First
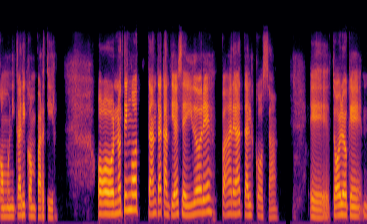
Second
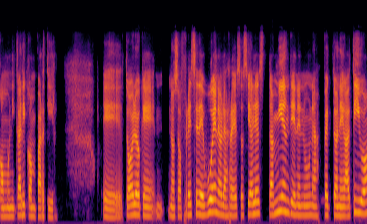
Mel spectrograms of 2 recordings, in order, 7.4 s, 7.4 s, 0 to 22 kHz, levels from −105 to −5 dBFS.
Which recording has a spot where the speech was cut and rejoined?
second; 1 cut; at 1.9 s

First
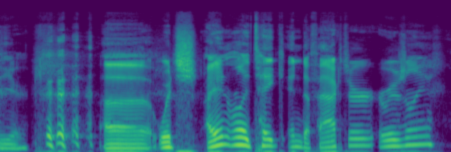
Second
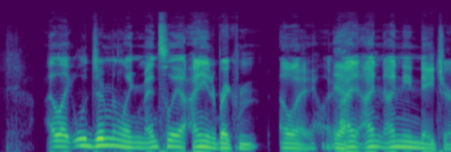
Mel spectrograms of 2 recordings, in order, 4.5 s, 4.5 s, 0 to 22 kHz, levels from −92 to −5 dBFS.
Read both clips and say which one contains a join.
second; 1 cut; at 1.8 s

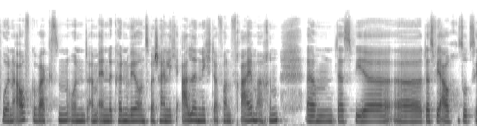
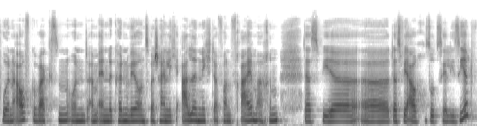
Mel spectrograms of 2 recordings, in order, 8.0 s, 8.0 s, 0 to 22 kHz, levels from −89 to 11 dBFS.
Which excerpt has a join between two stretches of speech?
second; 1 cut; at 5.0 s

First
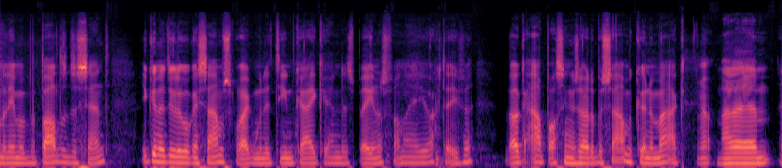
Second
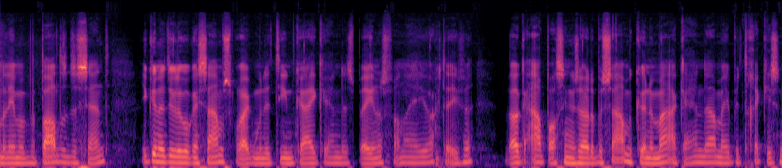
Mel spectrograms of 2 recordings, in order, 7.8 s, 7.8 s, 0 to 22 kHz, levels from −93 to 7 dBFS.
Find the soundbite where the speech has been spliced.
first; 1 cut; at 6.8 s

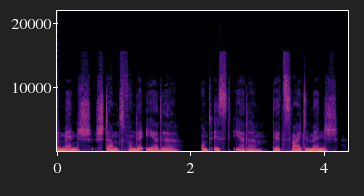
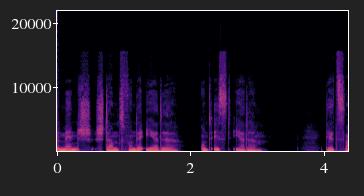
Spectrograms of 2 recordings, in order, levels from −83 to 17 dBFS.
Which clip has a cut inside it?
first; 1 cut; at 3.2 s

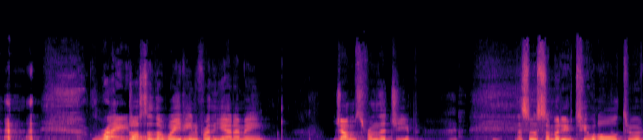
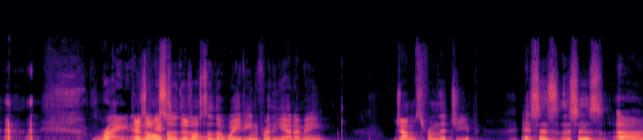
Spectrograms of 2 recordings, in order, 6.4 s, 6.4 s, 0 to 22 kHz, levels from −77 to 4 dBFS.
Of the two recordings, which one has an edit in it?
first; 2 cuts; at 1.3 s, 4.6 s

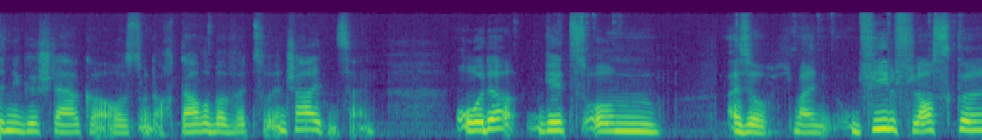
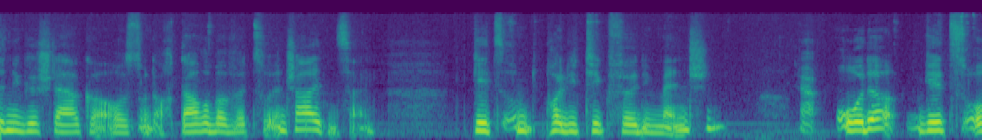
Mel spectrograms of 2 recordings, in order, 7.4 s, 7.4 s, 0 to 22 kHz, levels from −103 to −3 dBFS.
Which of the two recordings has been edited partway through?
first; 2 cuts; at 3.4 s, 5.4 s

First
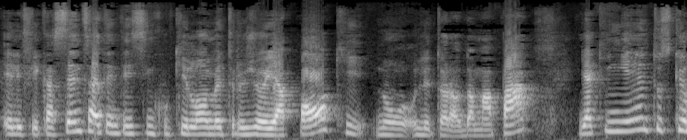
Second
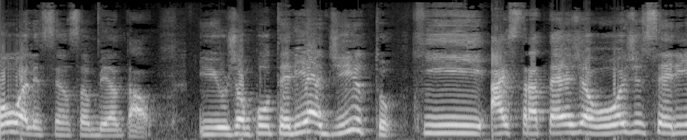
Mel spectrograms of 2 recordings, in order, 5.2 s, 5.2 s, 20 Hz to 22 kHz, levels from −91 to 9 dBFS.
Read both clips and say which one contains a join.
second; 2 cuts; at 1.4 s, 3.0 s

